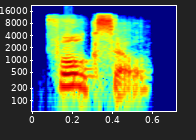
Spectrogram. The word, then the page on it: forecastle: Indian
